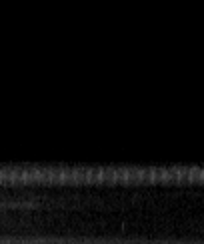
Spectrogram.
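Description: Near silence between sentences, with only a faint, steady, high-pitched pulsing tone in the background.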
